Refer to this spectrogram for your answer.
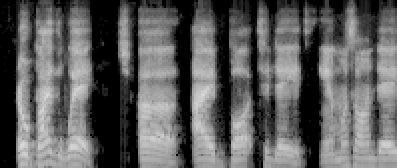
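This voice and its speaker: Medium-pitched man, ordinary pitch variation, moderate pace, dry, close sound with no echo and a quiet background. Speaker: sports podcast host. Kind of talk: casual chat. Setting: live stream. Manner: animated.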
